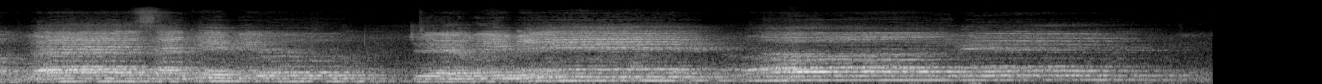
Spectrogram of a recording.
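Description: A group of men and women sing together through a microphone.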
